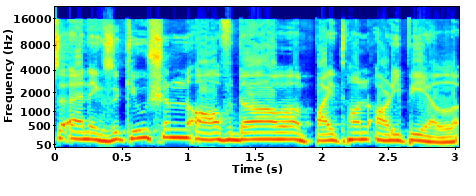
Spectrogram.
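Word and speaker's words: REPL: execution of the python rdpl or Ripple as it's uh pronounced so python rdpl is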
